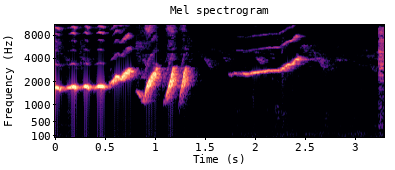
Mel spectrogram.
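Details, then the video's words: Male white-rumped shama from Aceh with a female, at Ujong Pancu: a steady whistled note, then three quick rising slurred whistles, then a long smooth upslurred whistle fading into quiet. "Murai Aceh + Betina Supak Ujong Pancu"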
